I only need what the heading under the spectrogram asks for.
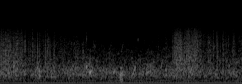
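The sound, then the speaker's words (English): A steady, broad rush of swift river water surges around a boat shooting out of a roaring cavern into a narrow gorge between tall cliffs, with brief splashes and gurgles rising through the continuous noise, moderately loud, no voices. “As the boat shoots out of the roaring cavern, its occupants gaze around in wonder.”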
